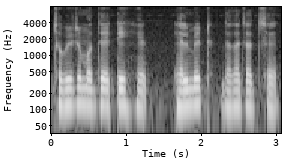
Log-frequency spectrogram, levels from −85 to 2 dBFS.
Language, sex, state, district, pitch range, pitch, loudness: Bengali, male, West Bengal, Cooch Behar, 110-120 Hz, 115 Hz, -16 LUFS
